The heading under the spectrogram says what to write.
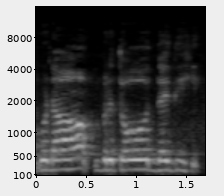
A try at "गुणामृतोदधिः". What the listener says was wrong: गुण अमृत उदधि you cannot stop in the middle in the three words gunamruto dadi The problem is dadi. When you say dadi, of course without visarga it means curds. Dadi means curds. Mritaha meaning with dead. We are talking about amrita here. So amrita udadihi.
